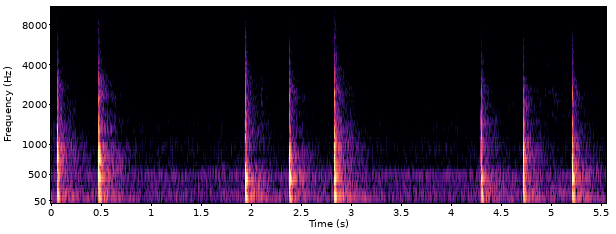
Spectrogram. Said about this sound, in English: Man, will you please leave? Will you please just go away? Will you stop knocking on my door?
